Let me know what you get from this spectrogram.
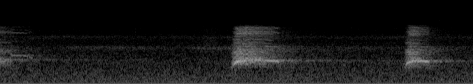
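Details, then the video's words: Red fox heard outdoors over a period of time, possibly during mating, giving two harsh, hoarse screams about two seconds apart over a quiet background. "Weird animal noises from outside.. (Update: it's a fox)"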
